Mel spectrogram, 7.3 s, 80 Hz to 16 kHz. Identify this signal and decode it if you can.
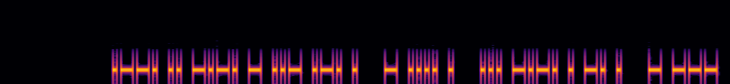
Morse code, heard as a keyed tone, about 30 wpm, 700 Hz. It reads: PICTURE THE SCENE TO
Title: Sentences from Top 1100 Words 30wpm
